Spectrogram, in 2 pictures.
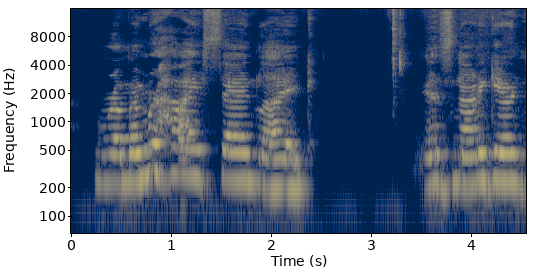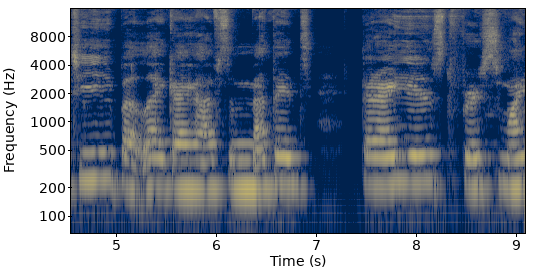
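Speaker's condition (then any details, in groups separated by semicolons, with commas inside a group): Cerebral palsy; from birth, affects voluntary and involuntary muscles, cognition; speech difficulty when emotional, breathlessness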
